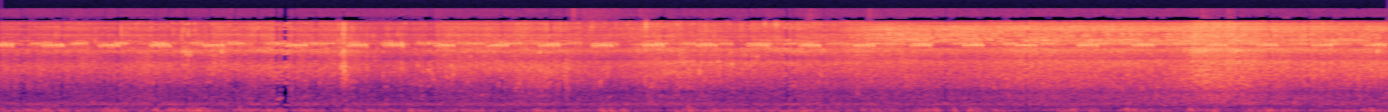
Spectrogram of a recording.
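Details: Shrill cricket chirps at the seaside: evenly spaced high pulses sound steadily for several seconds, then thin out as a louder wave washes in over the hissing surf.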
